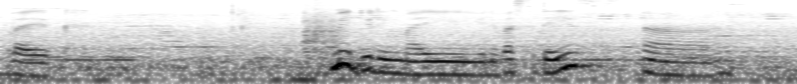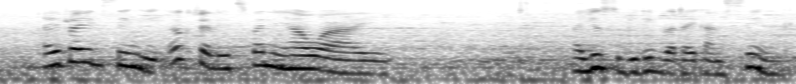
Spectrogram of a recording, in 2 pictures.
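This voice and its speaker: A young adult woman with a big, deep voice tells a personal story to her phone camera in a chatty way with many fillers. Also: animated, unhurried, long pauses, music in the background, low-quality recording. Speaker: vlogger. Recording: noticeable background noise.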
